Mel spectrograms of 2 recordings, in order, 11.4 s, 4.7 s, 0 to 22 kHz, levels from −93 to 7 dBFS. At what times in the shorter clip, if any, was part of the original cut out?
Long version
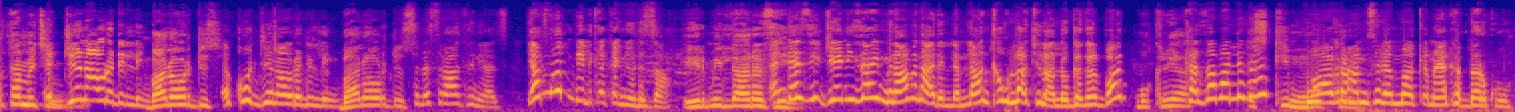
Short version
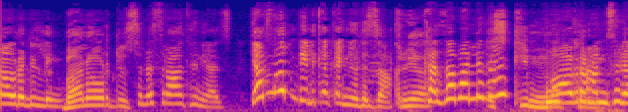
2.9 s

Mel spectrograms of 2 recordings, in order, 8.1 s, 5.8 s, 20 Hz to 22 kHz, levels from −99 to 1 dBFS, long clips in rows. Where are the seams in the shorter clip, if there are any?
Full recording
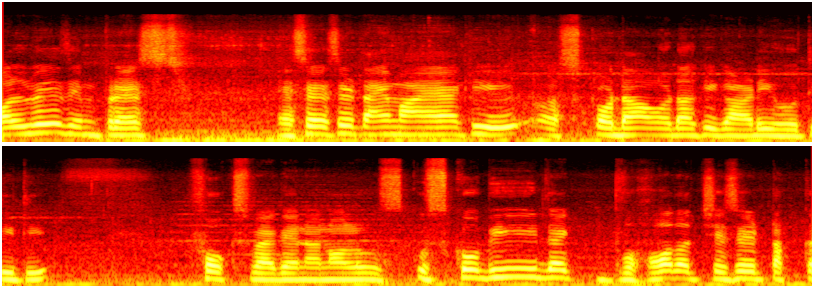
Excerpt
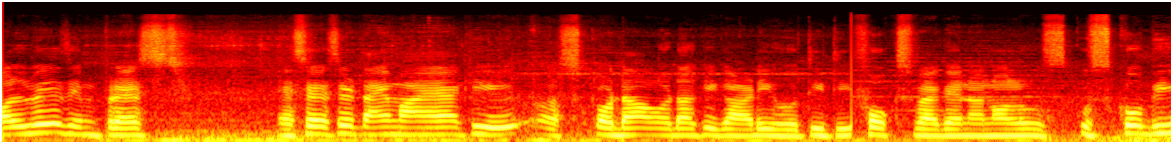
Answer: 4.3 s

